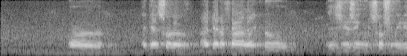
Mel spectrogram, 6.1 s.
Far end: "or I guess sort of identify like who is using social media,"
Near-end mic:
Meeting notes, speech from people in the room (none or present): none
